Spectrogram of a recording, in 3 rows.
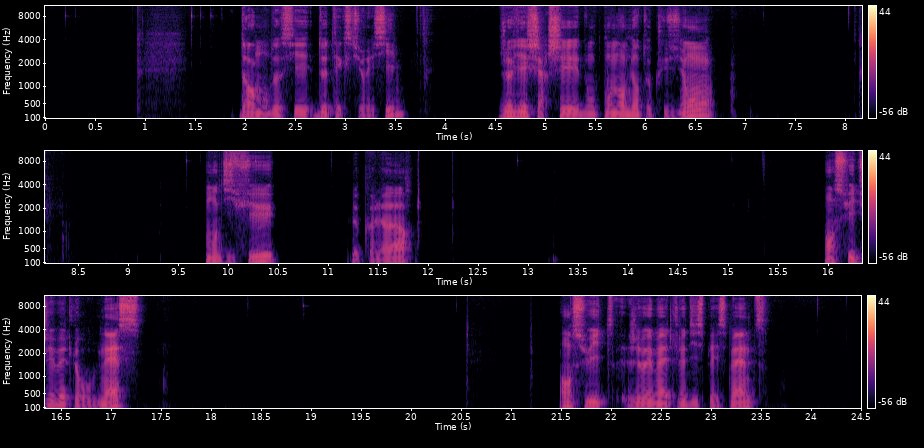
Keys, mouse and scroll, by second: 11.1 click, 24.1 click.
